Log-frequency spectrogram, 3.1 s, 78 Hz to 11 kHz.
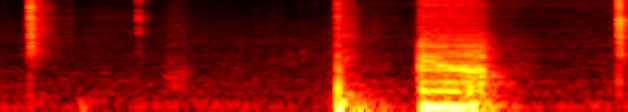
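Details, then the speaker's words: Musicson P-802 amplifier powered up through a current limiter after matched output transistors were fitted to replace a blown channel. There is a hard thump, a short low buzzing hum, then another thump; an abnormal power-up noise whose fault is not yet found. "Well, you hear that? It made like a funny noise. Yeah. So there's something wrong with this amplifier."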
